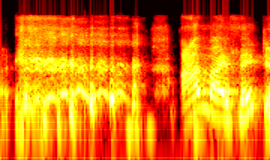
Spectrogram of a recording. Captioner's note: laughing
